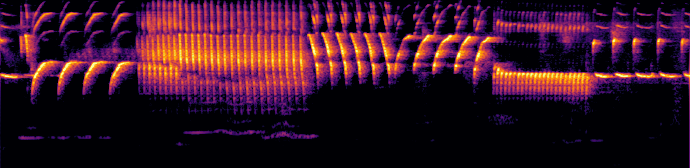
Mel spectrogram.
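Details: Atlantic canary lure song with rolls meant to draw other canaries into singing: curling whistled notes, a long dense fast trill, looping phrases, then a steady level whistled roll.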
